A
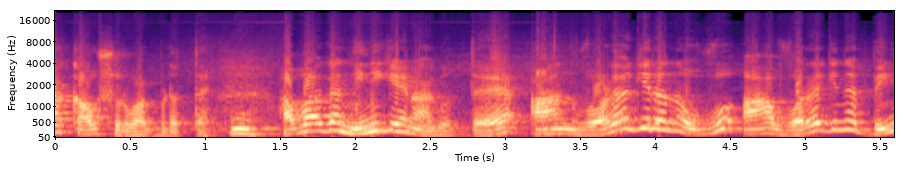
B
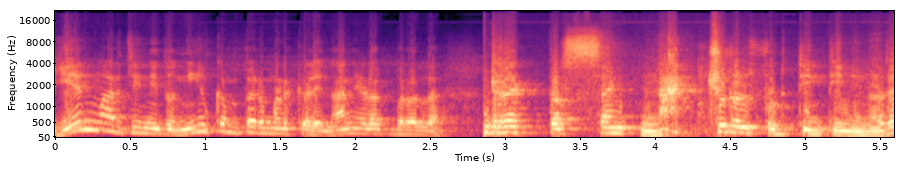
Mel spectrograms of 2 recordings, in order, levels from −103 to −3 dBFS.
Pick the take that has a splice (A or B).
B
